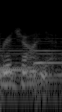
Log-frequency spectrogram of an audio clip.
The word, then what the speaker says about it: Regina: city was um Regina, which rhymes with vagina.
